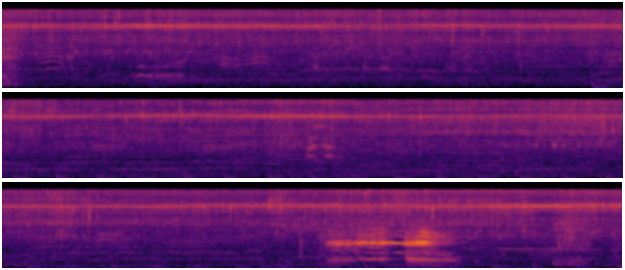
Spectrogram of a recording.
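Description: Faint steady background, then a single loud cow moo lasting about a second near the end.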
